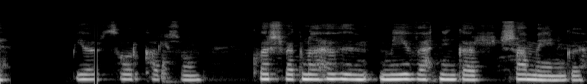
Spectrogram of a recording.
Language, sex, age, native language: Icelandic, female, 12, Icelandic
